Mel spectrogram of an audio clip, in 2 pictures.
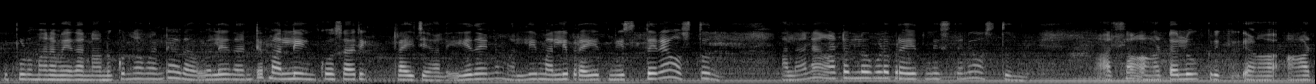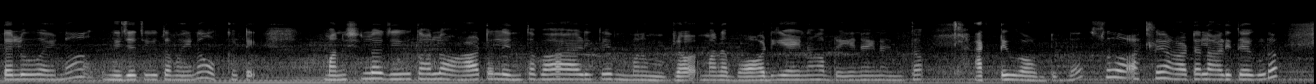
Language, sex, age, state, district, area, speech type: Telugu, female, 18-30, Telangana, Hyderabad, urban, spontaneous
